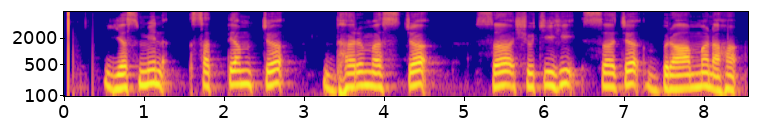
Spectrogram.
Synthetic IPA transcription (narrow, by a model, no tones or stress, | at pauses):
jɐsmin | sɐt̪jɐmt͡ʃɐ | d̪ʱɐɾmɐst͡ʃɐ | sɐʃut͡ʃiɦisɐt͡ʃɐbɾaːmɐnɐɦɐ̆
